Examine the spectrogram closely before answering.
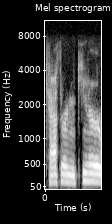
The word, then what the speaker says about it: Catherine Keener: You have Cameron Corrigan, you have Catherine Keener, which I'm probably getting her name wrong.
